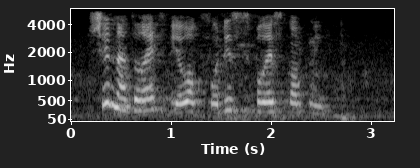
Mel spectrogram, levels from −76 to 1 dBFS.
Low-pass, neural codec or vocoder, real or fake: 5.4 kHz; vocoder, 22.05 kHz, 80 mel bands, WaveNeXt; fake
